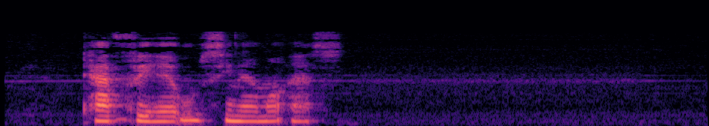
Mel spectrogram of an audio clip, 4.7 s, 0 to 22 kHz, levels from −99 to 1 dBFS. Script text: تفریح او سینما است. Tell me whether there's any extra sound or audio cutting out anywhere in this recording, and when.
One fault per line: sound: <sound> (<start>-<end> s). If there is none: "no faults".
no faults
